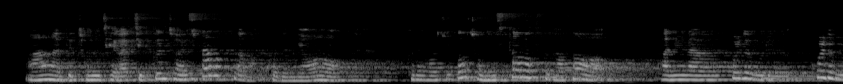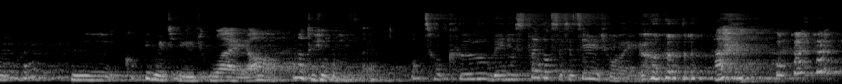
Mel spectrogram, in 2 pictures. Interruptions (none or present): none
